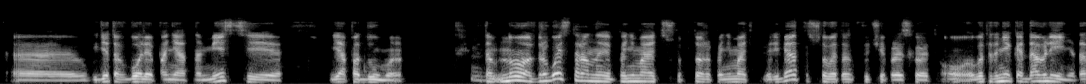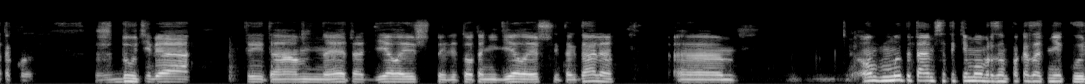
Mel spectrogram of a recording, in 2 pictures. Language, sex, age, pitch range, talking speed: Russian, male, 20-39, 120-155 Hz, 125 wpm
